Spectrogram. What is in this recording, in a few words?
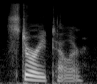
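"storyteller", US English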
